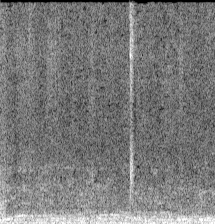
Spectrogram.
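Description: Terminal ambience: a steady low rumble with faint, indistinct distant voices, and one short click just over a second in.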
